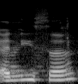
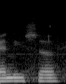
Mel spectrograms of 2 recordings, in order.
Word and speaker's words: Aneesa: So am I saying it right, Anissa? Yes. Right? Because I've seen some of the interviews and some people call you Anisha.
